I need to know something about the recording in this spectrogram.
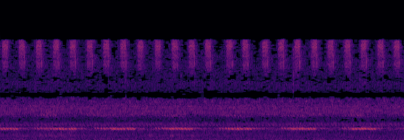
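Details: Outdoor evening crickets near a deck: half a dozen short, shrill pulsed chirps spaced about half a second apart above a faint low hum.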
